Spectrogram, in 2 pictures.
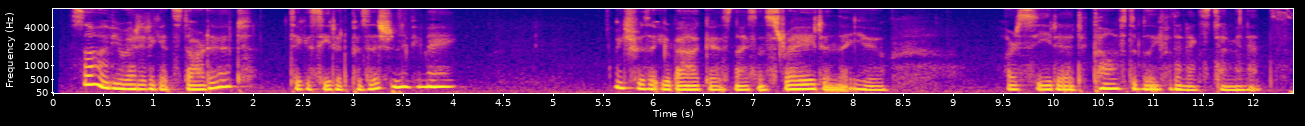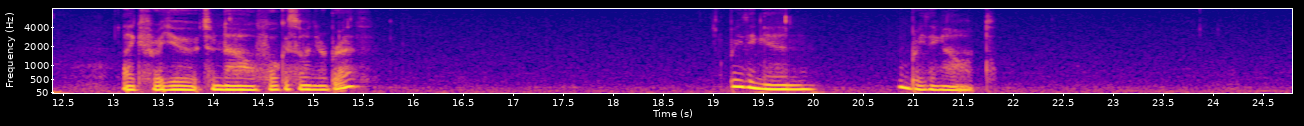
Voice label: Concentration Training Meditation English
